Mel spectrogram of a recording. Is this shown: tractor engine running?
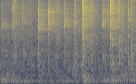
no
